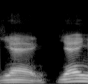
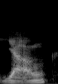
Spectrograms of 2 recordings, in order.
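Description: First: The name has a heavy, harsh anglicized pronunciation. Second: The name has a softer Asian-style pronunciation. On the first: The speaker calls it wrong. "so kind of heavy and harsh as like an anglicized version" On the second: The speaker calls it right. "in reality it's more pronounced like Yang"

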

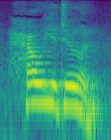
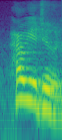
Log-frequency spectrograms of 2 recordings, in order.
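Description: First: It is said with marked inflection and sincere emphasis. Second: It is said quickly and casually, as a brush-off. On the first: The asker genuinely wants to know. The speaker calls it right. "When you say it a second time, with inflections going on" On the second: The asker does not really want an answer. The speaker calls it wrong. "Because it's a real brush"

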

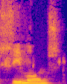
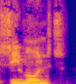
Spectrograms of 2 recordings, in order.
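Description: First: The name is said with a Dutch pronunciation. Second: The name is said with an English pronunciation.

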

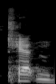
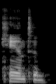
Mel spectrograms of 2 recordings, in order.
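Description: First: It has no n sound before the t. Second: It has an n sound before the t. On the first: The speaker calls it right. "It's Catton" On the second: The speaker calls it wrong. "not Canton"

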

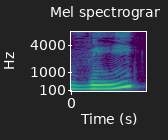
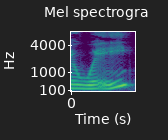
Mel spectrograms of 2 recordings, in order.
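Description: First: The word begins with a V-like sound. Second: The word begins with a W sound. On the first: "They would say" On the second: "we say"

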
